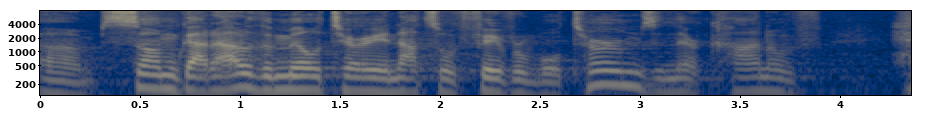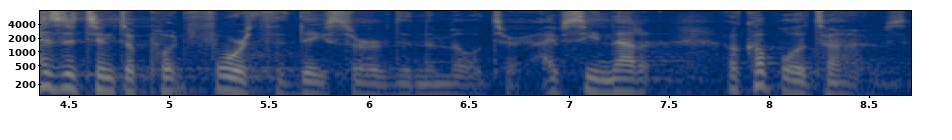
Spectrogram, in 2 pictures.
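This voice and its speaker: A loud man's voice at a very fast pace, medium in pitch with ordinary variation. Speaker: veteran presenter. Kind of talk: Q&A after presentation.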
